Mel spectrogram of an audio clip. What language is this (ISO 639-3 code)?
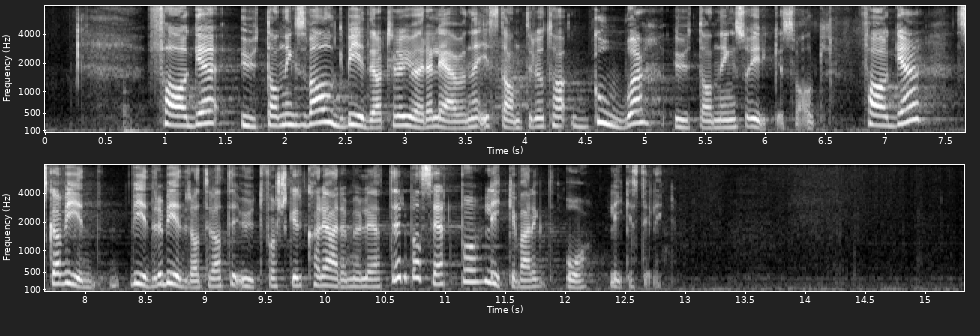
nor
